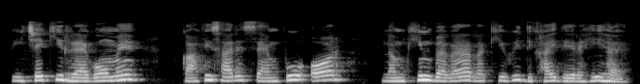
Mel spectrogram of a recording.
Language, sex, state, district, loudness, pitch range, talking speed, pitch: Hindi, male, Uttar Pradesh, Lalitpur, -16 LUFS, 160-205 Hz, 150 wpm, 175 Hz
